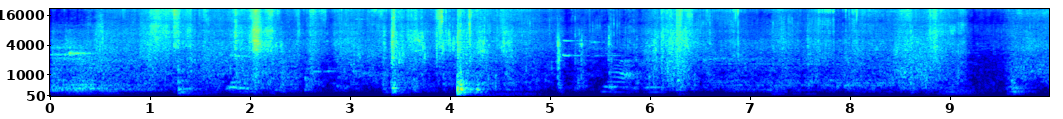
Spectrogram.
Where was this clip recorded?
in an elevator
